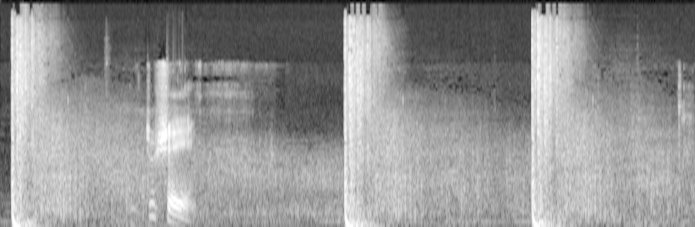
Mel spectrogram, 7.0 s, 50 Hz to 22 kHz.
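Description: Loud bursts from a Behring FS9 LMG light machine gun in Star Citizen, three sharp separate shots spaced a couple of seconds apart, each with a short decaying tail, and a voice speaks once between them.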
